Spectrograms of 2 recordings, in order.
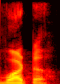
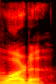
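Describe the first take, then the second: First: It is said in a British accent. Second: It is said in an American accent. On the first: "British इस same word को बोलेंगे" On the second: "American इस word को बोलेंगे"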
